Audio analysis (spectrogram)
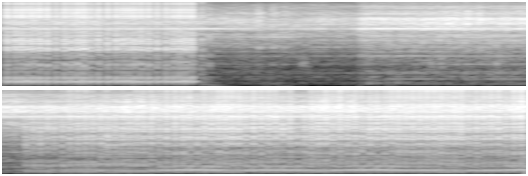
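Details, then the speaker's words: RC scale 'CV' joint at full steering angle: a high, rough buzz pulsing about four times per second. It shows the same non-uniform rotation as the U-joint, so it is not a true constant-velocity joint, just a universal joint disguised as one. "now let's try it at an angle so there you can see it makes the same non-uniform buzzing noise that the ujoint did"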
